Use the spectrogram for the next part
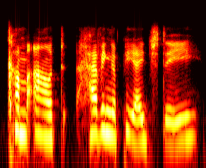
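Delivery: ordinary talk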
